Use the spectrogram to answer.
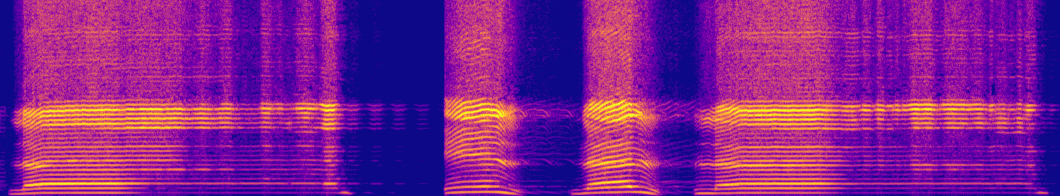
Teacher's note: کھڑی زبر 1 الف کے برابر کھینچی جائے گی اور مد 5 الف کے برابر کھینچی جائے گی، تو 6 الف کے برابر ہم اس لام کو کھینچیں گے۔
